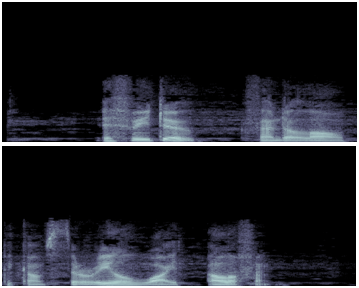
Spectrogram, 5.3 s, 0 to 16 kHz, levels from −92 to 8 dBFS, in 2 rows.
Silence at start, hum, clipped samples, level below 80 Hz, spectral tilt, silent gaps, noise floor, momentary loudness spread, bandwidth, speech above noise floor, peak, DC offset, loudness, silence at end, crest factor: 0.75 s; none; under 0.1%; -60 dBFS; -5.5 dB/octave; none; -66 dBFS; 11 LU; 7.8 kHz; 47 dB; -2 dBFS; under 0.1%; -19 LUFS; 0.7 s; 20 dB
